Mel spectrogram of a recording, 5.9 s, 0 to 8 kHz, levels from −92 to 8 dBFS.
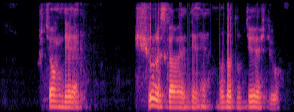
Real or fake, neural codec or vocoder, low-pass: fake; vocoder, 22.05 kHz, 80 mel bands, HiFi-GAN; 7.2 kHz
